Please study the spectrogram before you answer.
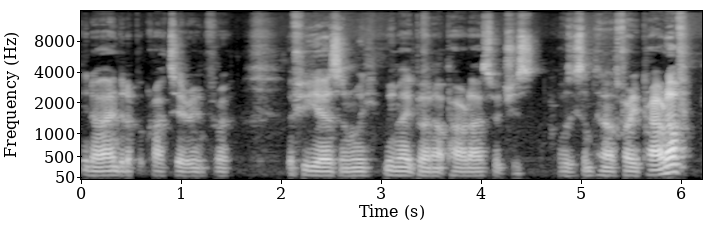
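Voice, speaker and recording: A man's voice: sits low, steady tone, fast, a little mellow. A middle-aged man with a British accent, chatting casually as a guest in an interview. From United Kingdom. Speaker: interview guest, game developer. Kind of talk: casual chat.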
